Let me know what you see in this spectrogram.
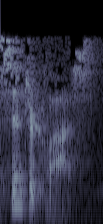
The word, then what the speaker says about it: Sinterklaas: and of course the Dutch pronounced St. Nicholas as Sinterklaas.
